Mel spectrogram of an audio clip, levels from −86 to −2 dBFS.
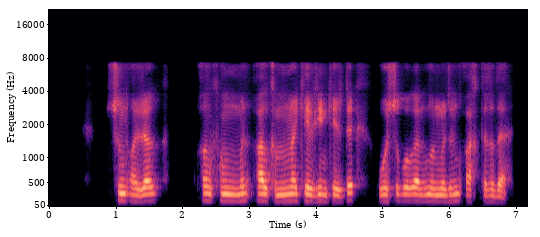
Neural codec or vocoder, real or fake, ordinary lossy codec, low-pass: codec, 24 kHz, 0.9 kbps, WavTokenizer, large speech release; fake; AAC, 48 kbps; 7.2 kHz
